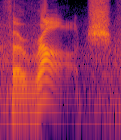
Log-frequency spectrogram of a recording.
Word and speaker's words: Farage: a bit pernickety and fussy Oh actually it's Faraj uh-huh just a car roll with it and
